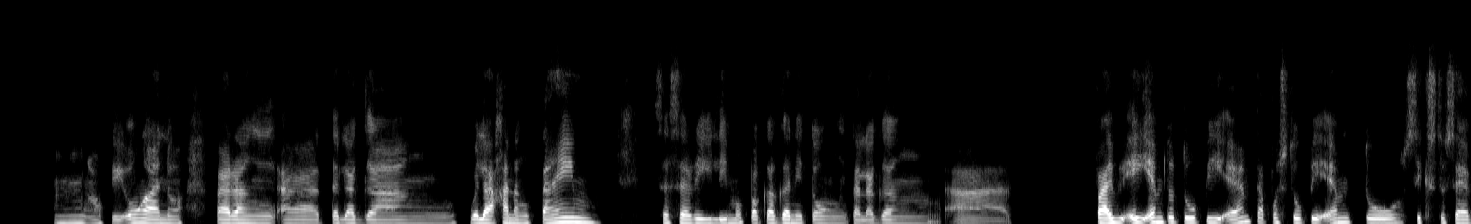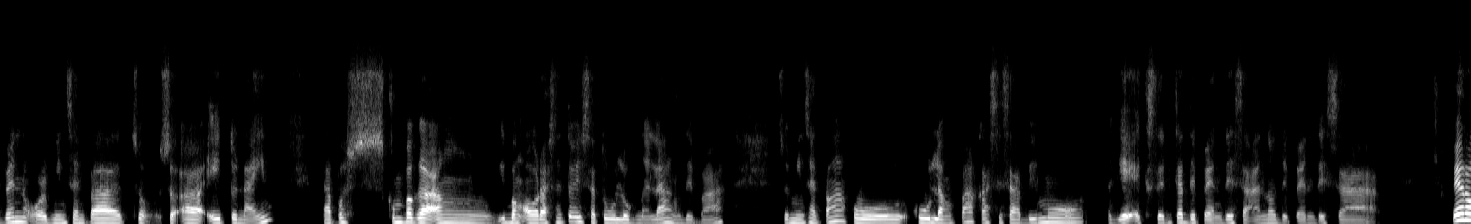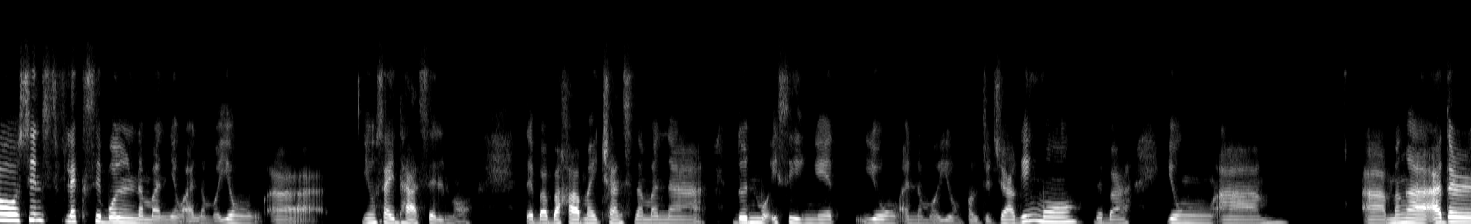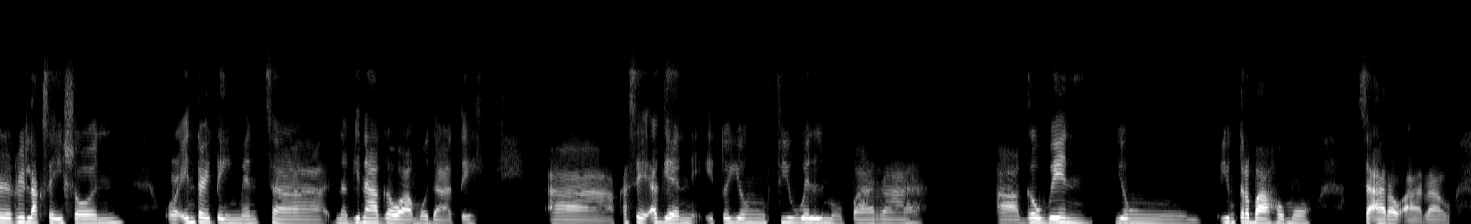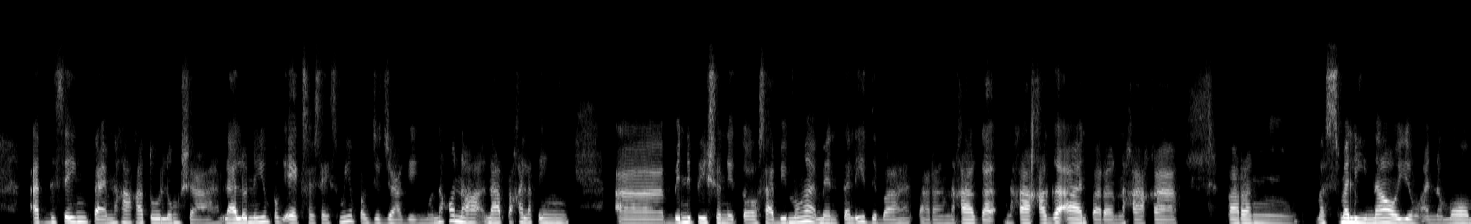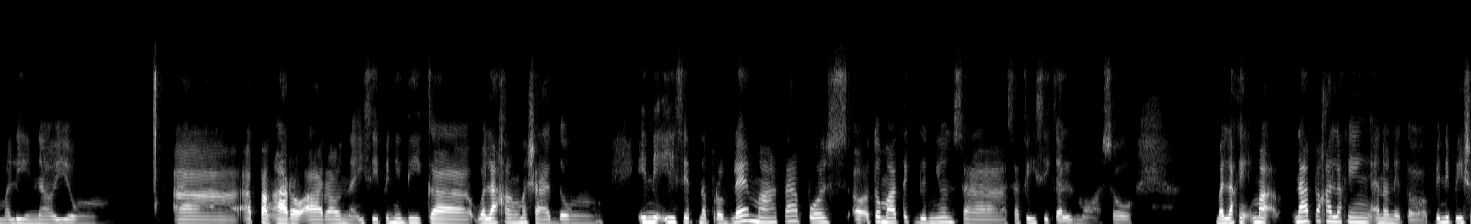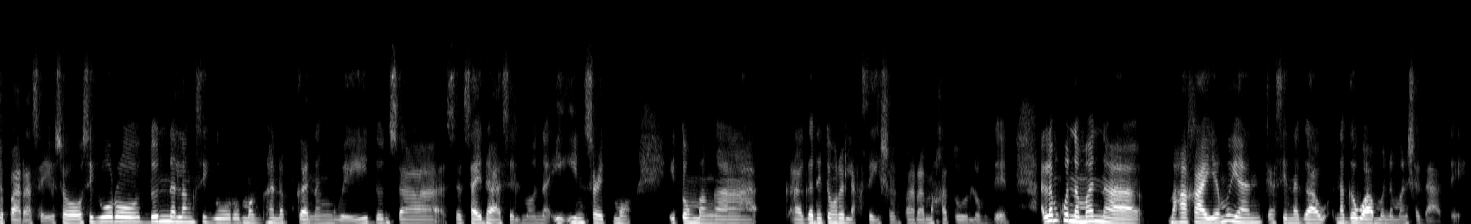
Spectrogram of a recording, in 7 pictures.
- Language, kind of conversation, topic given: Filipino, advice, Paano ako makakahanap ng kasiyahan kahit pagod at nakararanas ng labis na pagkaubos ng lakas?
- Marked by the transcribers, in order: static; tapping; sniff; mechanical hum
